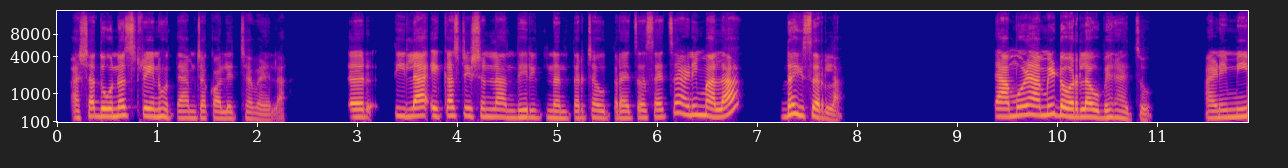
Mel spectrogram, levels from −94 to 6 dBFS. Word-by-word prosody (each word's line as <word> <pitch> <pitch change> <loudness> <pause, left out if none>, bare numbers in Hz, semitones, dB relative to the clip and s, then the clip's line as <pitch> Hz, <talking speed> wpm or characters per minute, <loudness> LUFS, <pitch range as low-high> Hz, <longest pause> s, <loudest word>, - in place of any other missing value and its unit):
अशा 185 +4 -2
2ch 225 +2 +3
train 220 -2 +2
होत्या 195 -4 -4
आमच्या 180 0 -7
कॉलेजच्या 170 -1 -7
वेळेला 135 -3 -11 0.7
तर 205 0 +3 0.3
तिला 230 0 +4
एका 230 +1 +2
स्टेशनला, 220 -3 -2
अंधेरीनंतरच्या 190 -1 -5
उतरायचं 180 0 -6
असायचं 200 +10 -4
आणि 265 -3 0
मला 215 0 +5 0.6
दहिसरला 220 - +2 1.6
त्यामुळे 225 +5 +4
आम्ही 260 +1 +5
डोअरला 215 -4 +4
उभे 190 -1 -1
राहायचो, 155 -7 -8 0.6
आणि 185 +2 -3
मी 210 +2 0
205 Hz, 120 wpm, -22 LUFS, 185-230 Hz, 1.6 s, मला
